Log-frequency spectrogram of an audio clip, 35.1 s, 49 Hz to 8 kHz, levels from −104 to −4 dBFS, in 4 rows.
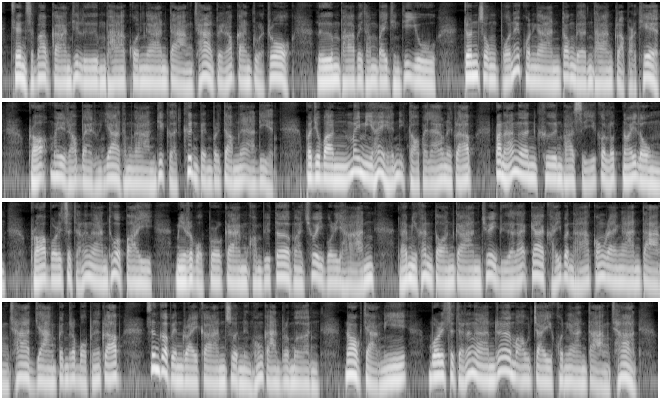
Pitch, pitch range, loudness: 125 Hz, 115-140 Hz, -23 LUFS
